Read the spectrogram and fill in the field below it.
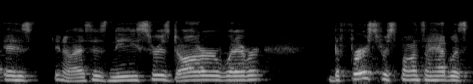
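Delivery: normal talking voice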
